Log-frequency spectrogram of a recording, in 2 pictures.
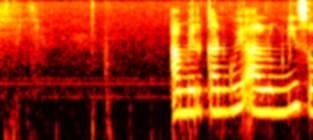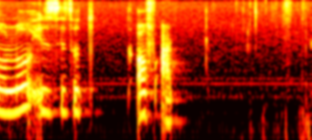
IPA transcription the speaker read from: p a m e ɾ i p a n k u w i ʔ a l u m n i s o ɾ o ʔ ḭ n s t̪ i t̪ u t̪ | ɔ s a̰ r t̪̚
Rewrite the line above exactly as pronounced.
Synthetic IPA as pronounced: ʔ a m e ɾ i k a n k u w i ʔ a l u m n i s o l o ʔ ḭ n s t̪ i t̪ u t̪ | ɔ f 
